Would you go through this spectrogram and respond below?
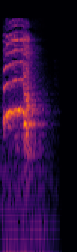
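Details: One abrupt, rasping Fea's muntjac bark, rich in overtones and slightly falling in pitch, fading away within under a second.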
